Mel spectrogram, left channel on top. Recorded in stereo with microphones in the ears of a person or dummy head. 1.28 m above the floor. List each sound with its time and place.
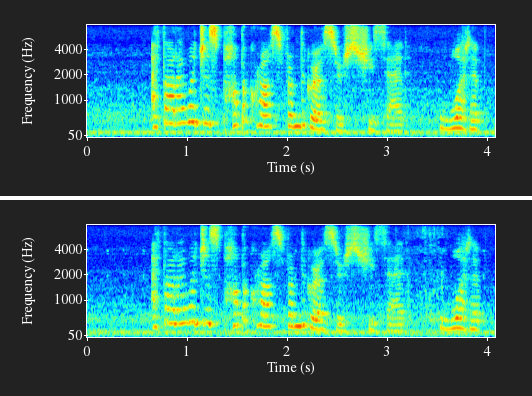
0.7 s a woman speaking: 50° left (ahead or behind), 0.7 m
